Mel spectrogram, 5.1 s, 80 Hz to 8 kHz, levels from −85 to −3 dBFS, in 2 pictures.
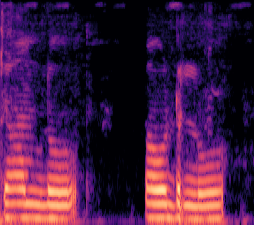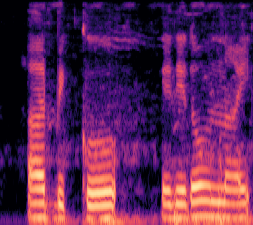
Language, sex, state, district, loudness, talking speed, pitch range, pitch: Telugu, female, Andhra Pradesh, Chittoor, -16 LUFS, 95 wpm, 155-185 Hz, 175 Hz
